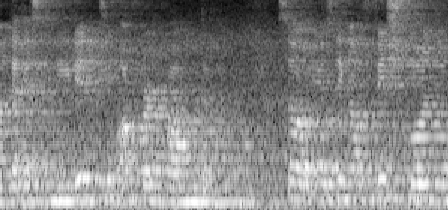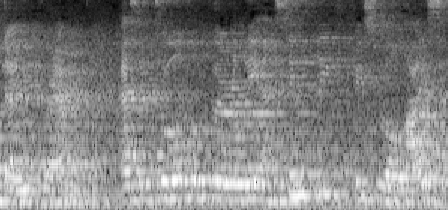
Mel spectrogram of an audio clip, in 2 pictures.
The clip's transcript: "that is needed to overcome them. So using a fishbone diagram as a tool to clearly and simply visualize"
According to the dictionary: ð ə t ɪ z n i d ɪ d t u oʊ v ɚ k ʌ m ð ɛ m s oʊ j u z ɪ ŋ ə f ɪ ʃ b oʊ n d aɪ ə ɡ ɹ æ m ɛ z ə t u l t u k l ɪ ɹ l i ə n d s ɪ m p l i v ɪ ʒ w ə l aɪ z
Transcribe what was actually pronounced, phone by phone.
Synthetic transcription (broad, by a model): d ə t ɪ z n i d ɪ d t u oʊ f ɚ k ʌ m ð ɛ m s oʊ j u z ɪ ŋ ə f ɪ ʃ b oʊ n d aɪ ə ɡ ɹ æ m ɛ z ə t u l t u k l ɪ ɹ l i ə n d s ɪ m p l i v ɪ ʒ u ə l aɪ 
